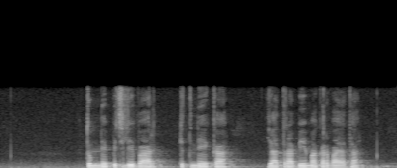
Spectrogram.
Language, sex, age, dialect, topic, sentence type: Hindi, male, 18-24, Garhwali, banking, statement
